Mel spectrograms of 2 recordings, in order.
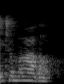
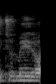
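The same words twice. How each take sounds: First: "tomato" said tuh-MAH-doh. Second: "tomato" said tuh-MAY-toh. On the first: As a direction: give "tomato" an open "ah" in the middle. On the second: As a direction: give "tomato" a long "ay" in the middle. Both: Shown as a demonstration. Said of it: "however you want to pronounce it".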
